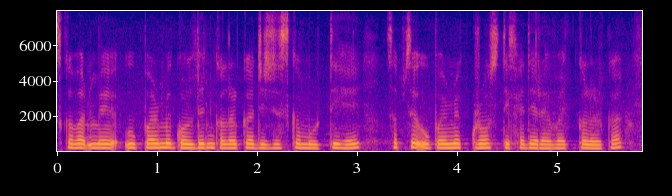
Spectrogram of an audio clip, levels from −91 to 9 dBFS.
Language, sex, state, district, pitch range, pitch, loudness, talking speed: Hindi, female, Arunachal Pradesh, Longding, 205-225 Hz, 215 Hz, -16 LUFS, 225 wpm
